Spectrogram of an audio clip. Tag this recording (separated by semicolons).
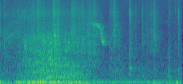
bedroom; closed; door; foley; glass; noises; sliding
